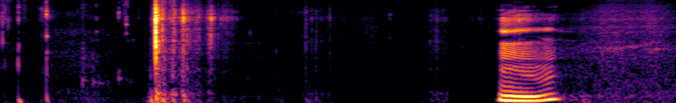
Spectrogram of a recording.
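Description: Crunchy chewing of a peanut and pea snack mix: a few sharp bites and crunches early, then quiet chewing, followed by a brief voiced hum from the eater.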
